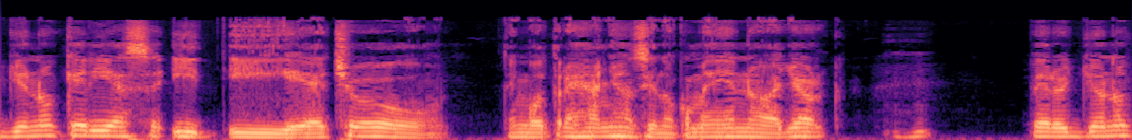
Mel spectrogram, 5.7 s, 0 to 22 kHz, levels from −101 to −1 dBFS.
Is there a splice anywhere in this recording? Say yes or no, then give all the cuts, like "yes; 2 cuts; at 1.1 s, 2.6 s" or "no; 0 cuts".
no; 0 cuts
